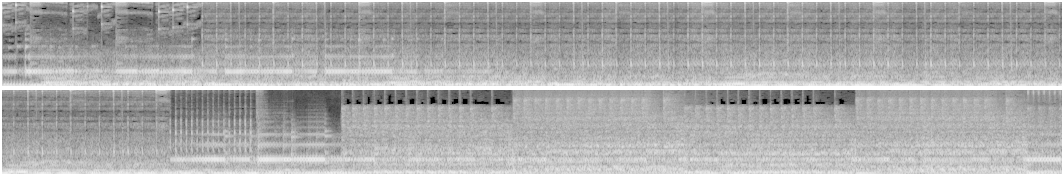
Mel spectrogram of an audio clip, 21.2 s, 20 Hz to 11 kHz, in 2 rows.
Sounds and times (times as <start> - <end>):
Sound effect: 0.0 - 21.2
Soundtrack music: 0.0 - 21.2.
